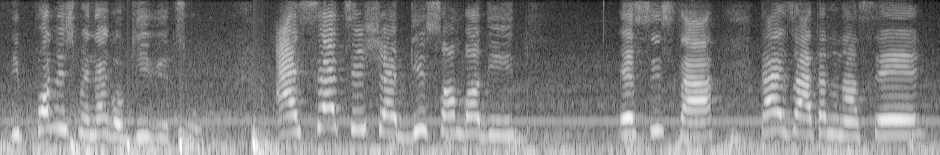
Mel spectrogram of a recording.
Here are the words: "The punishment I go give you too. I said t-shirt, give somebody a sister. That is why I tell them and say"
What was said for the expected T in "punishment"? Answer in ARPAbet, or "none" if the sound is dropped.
none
